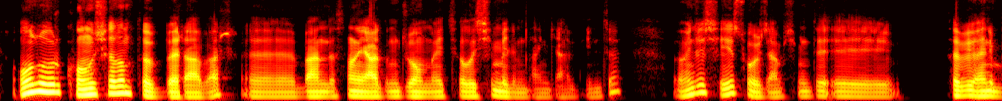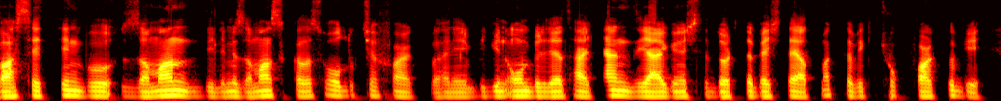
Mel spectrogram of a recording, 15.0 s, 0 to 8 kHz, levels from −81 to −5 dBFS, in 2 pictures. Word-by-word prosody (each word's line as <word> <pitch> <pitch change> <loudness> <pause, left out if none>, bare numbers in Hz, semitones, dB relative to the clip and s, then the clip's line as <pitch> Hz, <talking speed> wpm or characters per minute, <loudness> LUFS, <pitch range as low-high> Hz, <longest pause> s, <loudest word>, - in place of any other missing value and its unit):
Olur, 185 +4 +10
konuşalım 155 +4 +6
tabii 95 - +1
beraber. 90 0 +1
Eee, 90 -1 -5
ben 95 0 +2
de 95 - -6
sana 100 +1 +1
yardımcı 95 +1 +2
olmaya 95 0 -2
çalışayım 95 +1 -2
elimden 85 -2 -8
geldiğince. 85 - -15 0.4
Önce 130 - -1
şeyi 145 -2 -1
soracağım, 90 - -4
şimdi, 100 +2 -10
eee, 90 -2 -6 0.4
tabii, 110 0 +2
hani, 100 -1 +2
bahsettiğin 105 +2 -1
bu 100 -1 -3
zaman 95 +1 0
dilimi, 95 0 -8
zaman 95 +4 -1
skalası 100 +2 -8
oldukça 105 0 -7
farklı. 90 -4 -9
Hani, 90 0 -10
bir 95 - -17
gün 100 -1 -6
11'de 100 -1 -3
yatarken 100 +2 -1
diğer 95 -1 +3
gün, 95 0 -5
işte, 95 0 -10
4'te 95 +1 -5
5'te 95 -2 -5
yatmak - - -4
tabii - - -9
ki - - -36
çok - - -17
farklı 95 +3 -3
bir 90 -4 -10
95 Hz, 175 wpm, -22 LUFS, 90-105 Hz, 0.4 s, Olur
